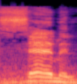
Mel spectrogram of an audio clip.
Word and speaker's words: salmon: I remember daughter told me, "It's salmon, dad. The L is silent."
